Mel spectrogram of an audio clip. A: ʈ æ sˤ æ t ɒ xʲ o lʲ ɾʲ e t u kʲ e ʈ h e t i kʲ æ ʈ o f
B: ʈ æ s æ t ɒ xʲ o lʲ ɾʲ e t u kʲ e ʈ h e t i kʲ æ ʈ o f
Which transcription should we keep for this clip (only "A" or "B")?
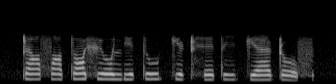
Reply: A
